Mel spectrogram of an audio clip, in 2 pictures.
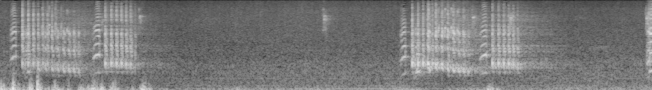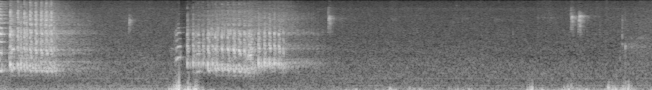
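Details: Threatened sandhill cranes calling at a nearby dog across the street: harsh, rolling, trumpeting rattles in four spaced bursts of about a second each, with low rumbling background noise between them.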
